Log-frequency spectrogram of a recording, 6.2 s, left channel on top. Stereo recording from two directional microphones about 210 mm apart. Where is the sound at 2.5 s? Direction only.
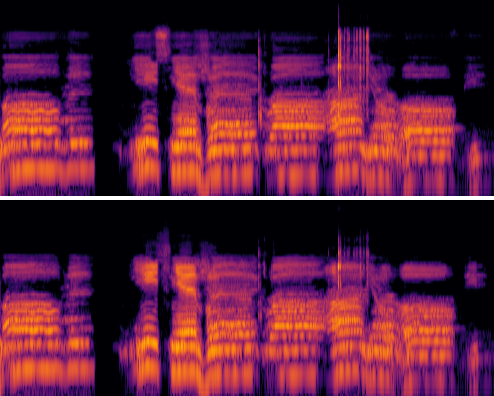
55° left (ahead or behind).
